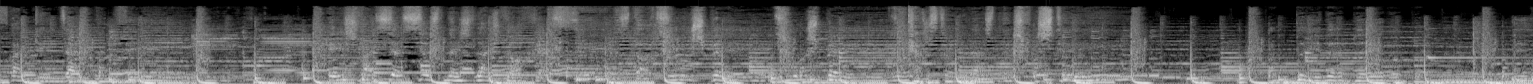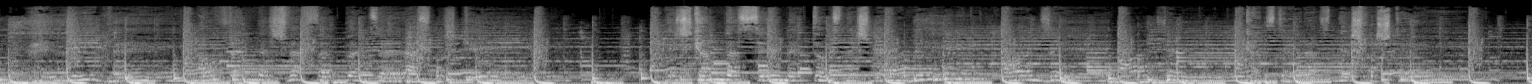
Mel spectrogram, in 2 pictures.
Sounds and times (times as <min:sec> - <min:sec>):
Pop music: 0:00.0 - 0:30.6.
